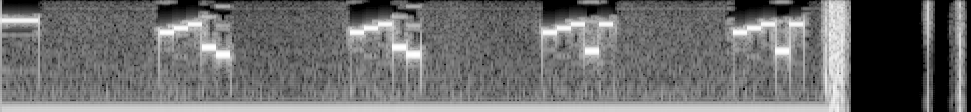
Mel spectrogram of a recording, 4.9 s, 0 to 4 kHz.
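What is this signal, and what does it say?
Five-tone selective call (ZVEI), heard as quick runs of five tones, tones of about 70 ms. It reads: 89042 89042 89030 89030
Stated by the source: ZVEI five-tone selective call received on an SDR, from the Feuerwehr Orlamünde fire brigade audio server.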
